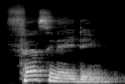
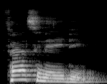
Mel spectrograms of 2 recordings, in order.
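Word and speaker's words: fascinating: Unstress syllable হয়ে থাকে, তাহলে টি এর উচ্চারণ সাধারণত ডি হয়ে থাকে, সুতরাং ফ্যাসিনেটিং, ফ্যাসিনেটিং।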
